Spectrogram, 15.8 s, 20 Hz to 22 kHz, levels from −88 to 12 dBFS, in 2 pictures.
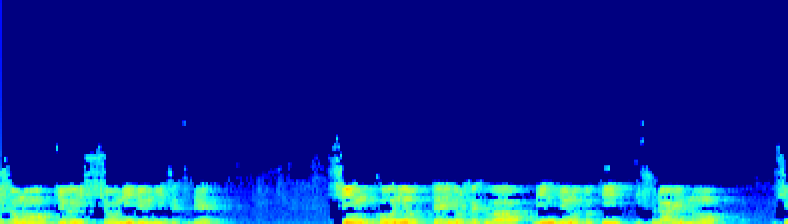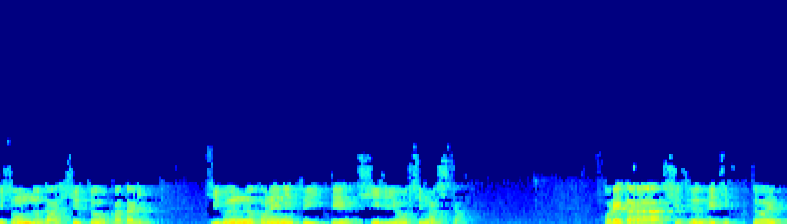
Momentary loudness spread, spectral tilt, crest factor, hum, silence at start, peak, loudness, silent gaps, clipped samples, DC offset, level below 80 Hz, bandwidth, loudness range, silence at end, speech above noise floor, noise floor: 12 LU; -3 dB/octave; 22 dB; none; 0 s; -8 dBFS; -29 LUFS; none; under 0.1%; under 0.1%; -68 dBFS; 7.2 kHz; 6 LU; 0 s; 33 dB; -62 dBFS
